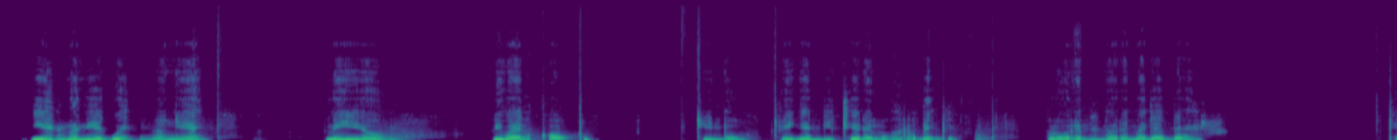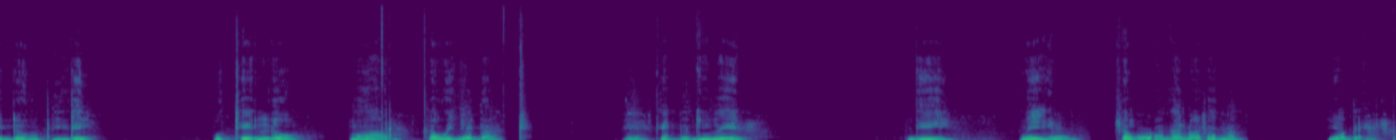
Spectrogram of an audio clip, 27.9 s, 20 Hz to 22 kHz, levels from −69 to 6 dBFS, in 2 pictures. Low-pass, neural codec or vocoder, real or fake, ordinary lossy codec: none; codec, 44.1 kHz, 1.7 kbps, Pupu-Codec; fake; none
